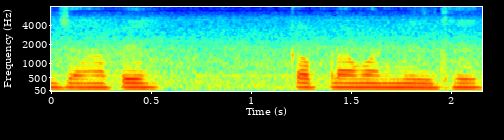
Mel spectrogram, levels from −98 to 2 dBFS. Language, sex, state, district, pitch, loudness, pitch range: Chhattisgarhi, male, Chhattisgarh, Kabirdham, 145 Hz, -16 LUFS, 145-150 Hz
